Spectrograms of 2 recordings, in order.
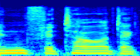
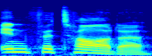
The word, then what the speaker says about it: intifada: I think calling for to globalise the intifada can only... God, I love that shit. She can't even pronounce Intifada. She calls it Infatada.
